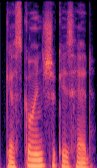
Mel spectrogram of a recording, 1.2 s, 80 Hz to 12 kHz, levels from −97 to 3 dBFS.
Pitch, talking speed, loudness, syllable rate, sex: 110 Hz, 195 wpm, -17 LUFS, 5.6 syllables/s, male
